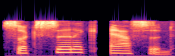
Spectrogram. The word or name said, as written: succinic acid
